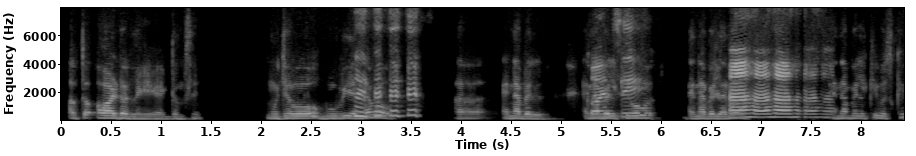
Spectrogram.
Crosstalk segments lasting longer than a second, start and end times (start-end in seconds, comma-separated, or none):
none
